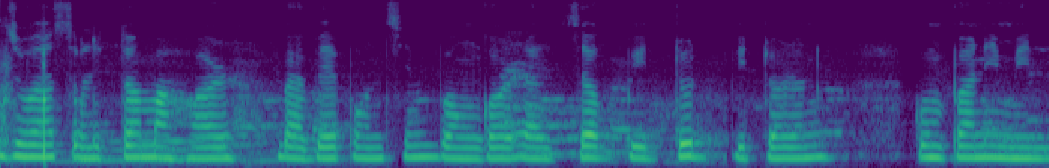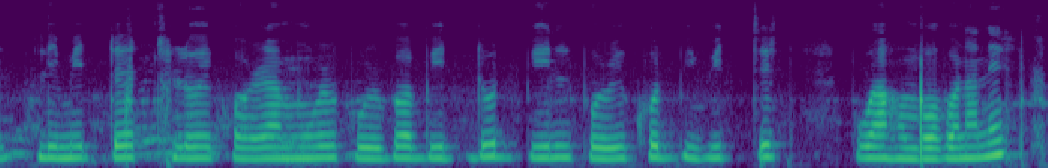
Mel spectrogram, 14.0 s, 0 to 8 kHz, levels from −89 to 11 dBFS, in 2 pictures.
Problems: background conversations at intervals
